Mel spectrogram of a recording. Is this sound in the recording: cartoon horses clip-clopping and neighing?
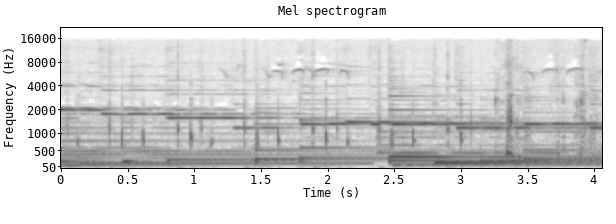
yes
